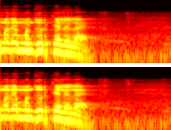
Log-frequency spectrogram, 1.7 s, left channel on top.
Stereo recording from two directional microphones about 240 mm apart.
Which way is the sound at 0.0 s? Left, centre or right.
Right.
